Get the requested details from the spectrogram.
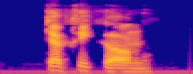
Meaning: longhorn beetle (of the family Cerambycidae)
- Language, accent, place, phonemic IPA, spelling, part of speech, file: French, France, Lyon, /ka.pʁi.kɔʁn/, capricorne, noun, LL-Q150 (fra)-capricorne.wav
